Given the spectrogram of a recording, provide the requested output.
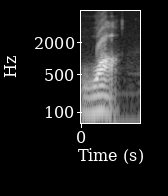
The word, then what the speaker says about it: は: So, ha, pronounced wa when used as a particle, it's a topic marker indicates what the sentence is about or the theme of the conversation.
